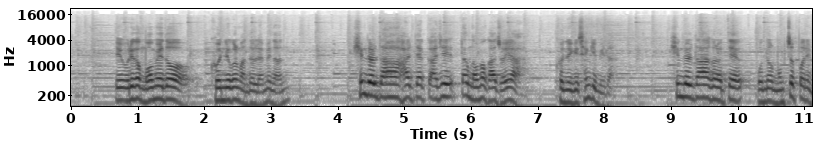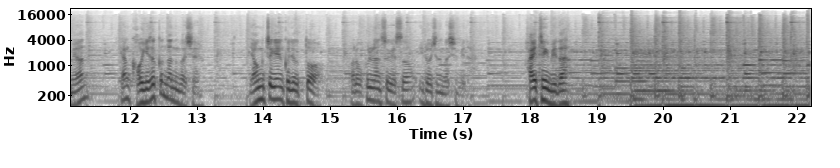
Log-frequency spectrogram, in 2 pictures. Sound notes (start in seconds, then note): 19.0 Korean Cheering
